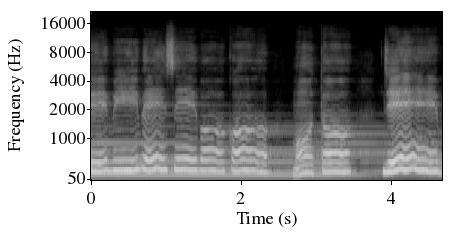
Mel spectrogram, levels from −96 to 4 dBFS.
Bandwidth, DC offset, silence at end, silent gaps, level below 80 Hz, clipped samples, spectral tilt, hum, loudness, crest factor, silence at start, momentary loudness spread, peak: 11.5 kHz; under 0.1%; 0 s; none; -66 dBFS; under 0.1%; -7 dB/octave; none; -21 LUFS; 14 dB; 0 s; 8 LU; -6 dBFS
